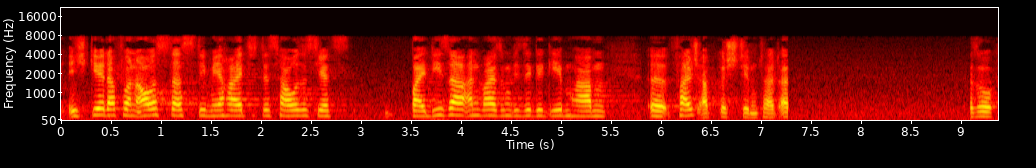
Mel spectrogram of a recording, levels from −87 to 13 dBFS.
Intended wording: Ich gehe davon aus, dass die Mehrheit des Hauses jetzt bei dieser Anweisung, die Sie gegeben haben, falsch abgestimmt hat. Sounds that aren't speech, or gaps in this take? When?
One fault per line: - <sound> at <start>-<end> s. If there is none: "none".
none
